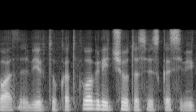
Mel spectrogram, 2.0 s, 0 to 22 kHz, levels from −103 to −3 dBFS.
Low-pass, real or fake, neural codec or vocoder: 7.2 kHz; fake; codec, 16 kHz, 0.7 kbps, FocalCodec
